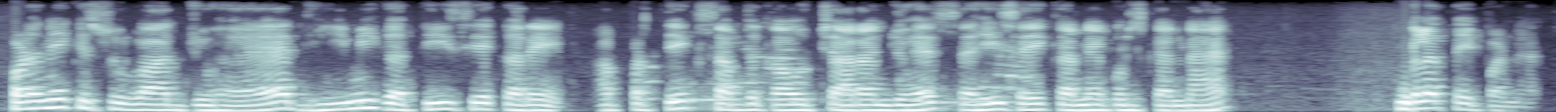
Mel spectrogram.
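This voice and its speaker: Higher-voiced man teaching step by step. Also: normal speed, a little mellow, highs cut off, slight background noise. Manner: explains step by step, repeats words and spells letters out; addresses viewers as friends, checks with "ठीक है". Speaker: English teacher. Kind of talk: spoken slide lesson.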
